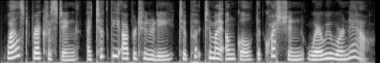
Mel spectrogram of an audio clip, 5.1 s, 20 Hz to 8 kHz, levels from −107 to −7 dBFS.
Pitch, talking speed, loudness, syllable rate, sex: 225 Hz, 200 wpm, -19 LUFS, 5.9 syllables/s, female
